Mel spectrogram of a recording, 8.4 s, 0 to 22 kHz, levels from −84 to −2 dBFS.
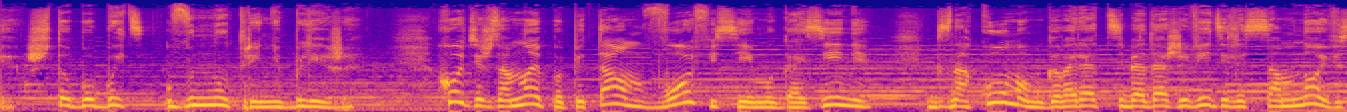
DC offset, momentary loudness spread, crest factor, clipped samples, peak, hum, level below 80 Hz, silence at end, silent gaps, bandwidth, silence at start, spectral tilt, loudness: under 0.1%; 4 LU; 10 dB; under 0.1%; 0 dBFS; none; -42 dBFS; 0 s; none; over 20 kHz; 0 s; -4 dB/octave; -11 LUFS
